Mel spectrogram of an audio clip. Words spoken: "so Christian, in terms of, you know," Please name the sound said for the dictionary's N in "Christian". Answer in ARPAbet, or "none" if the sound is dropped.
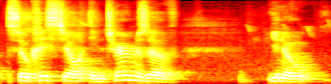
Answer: none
